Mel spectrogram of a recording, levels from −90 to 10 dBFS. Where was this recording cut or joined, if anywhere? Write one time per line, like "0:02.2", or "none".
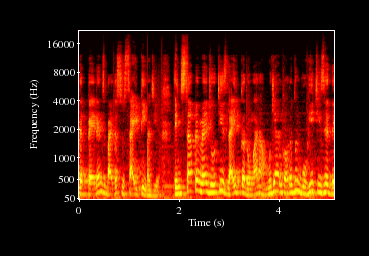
0:01.5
